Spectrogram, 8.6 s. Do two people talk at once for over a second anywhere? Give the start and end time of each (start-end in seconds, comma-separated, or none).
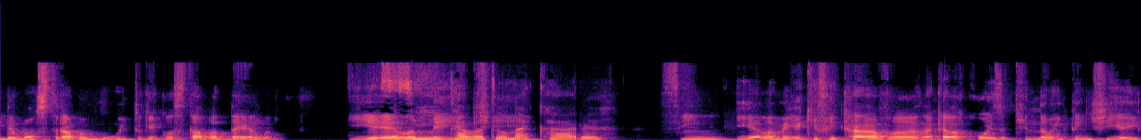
2.9-4.0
